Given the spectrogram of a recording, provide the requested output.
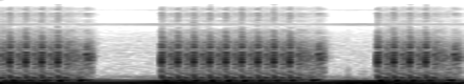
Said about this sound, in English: I'm putting a lot of bullets in the wall though.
